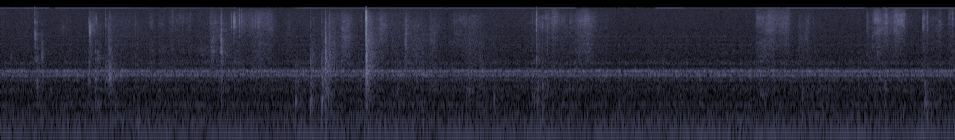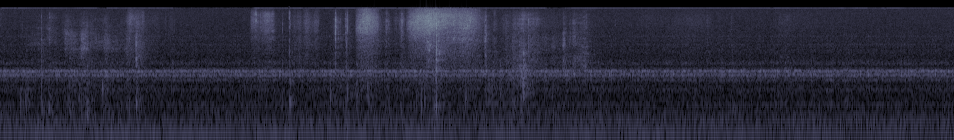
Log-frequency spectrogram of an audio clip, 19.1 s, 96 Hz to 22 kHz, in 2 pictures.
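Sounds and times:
steady hum: 0:00.0 - 0:19.0
paper sleeve rustling: 0:00.9 - 0:06.0, 0:07.6 - 0:11.1, 0:12.1 - 0:15.5.

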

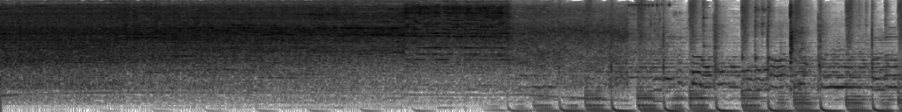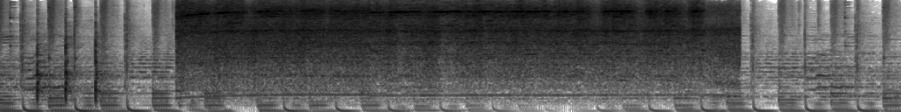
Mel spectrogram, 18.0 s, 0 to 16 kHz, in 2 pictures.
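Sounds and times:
angle grinder grinding metal: 0:00.0 - 0:07.1, 0:10.8 - 0:16.5
background music with a beat: 0:05.1 - 0:18.0.

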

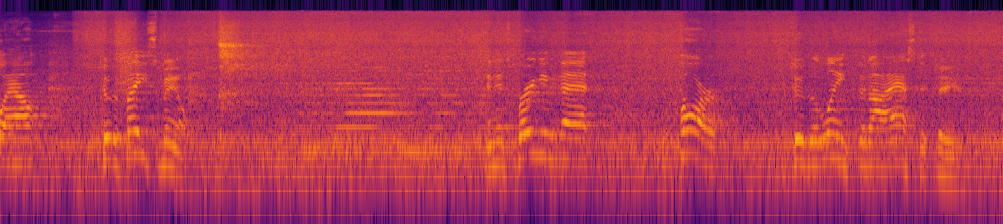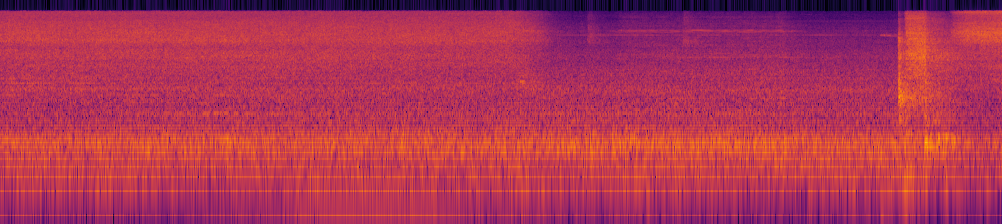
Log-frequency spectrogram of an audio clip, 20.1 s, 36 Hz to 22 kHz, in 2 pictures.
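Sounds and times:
milling machine hum: 0:00.7 - 0:18.9
hiss of coolant spray: 0:00.8 - 0:15.6, 0:19.0 - 0:20.0.

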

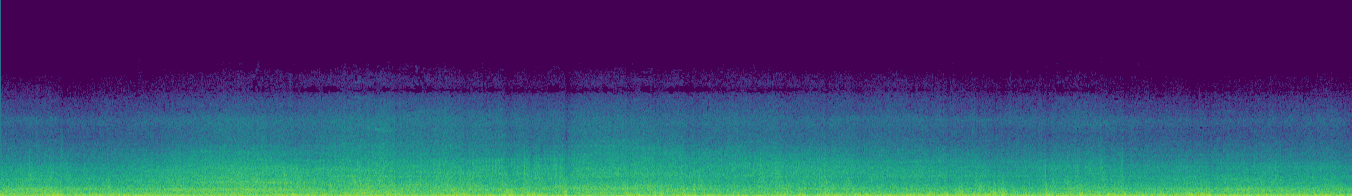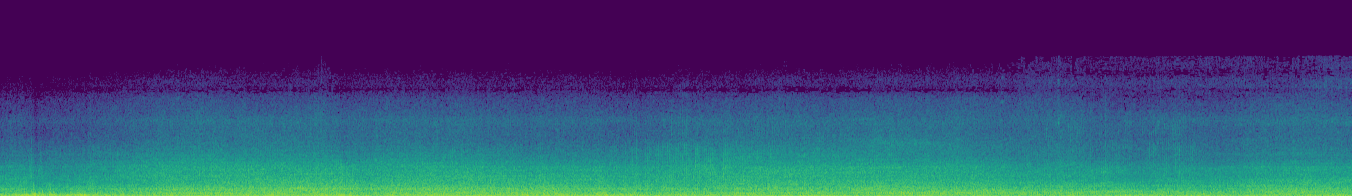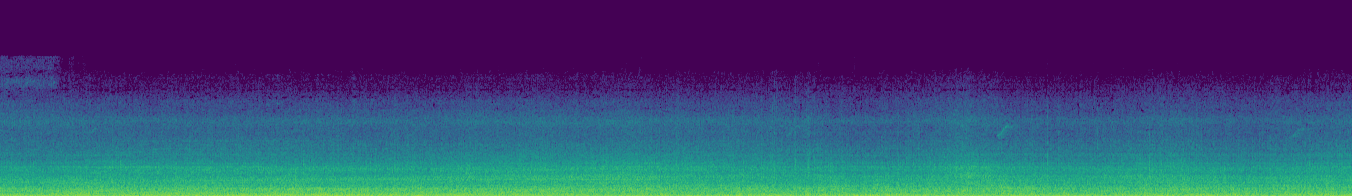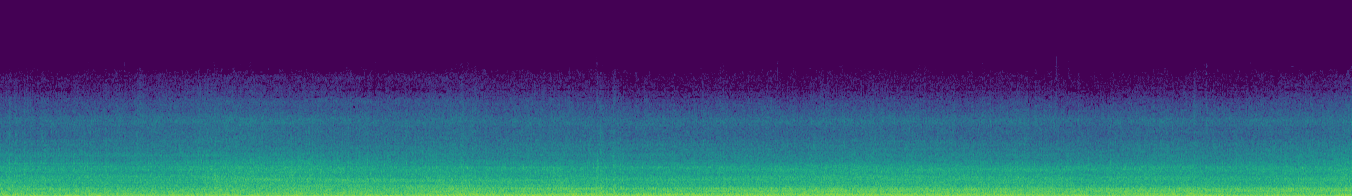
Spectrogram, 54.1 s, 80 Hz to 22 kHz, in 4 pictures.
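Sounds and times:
wind rushing over microphone: 0:00.0 - 0:54.0.

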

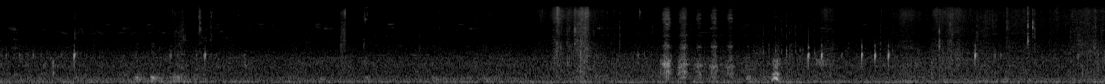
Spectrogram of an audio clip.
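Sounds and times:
cat walking through dry leaves: 0:09.0 - 0:11.0.

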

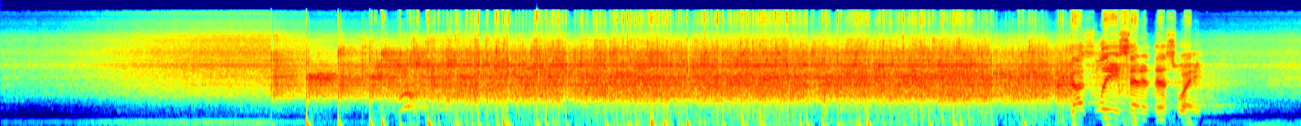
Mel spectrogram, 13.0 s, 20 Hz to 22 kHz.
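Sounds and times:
audience applauding and cheering: 0:02.7 - 0:11.3.

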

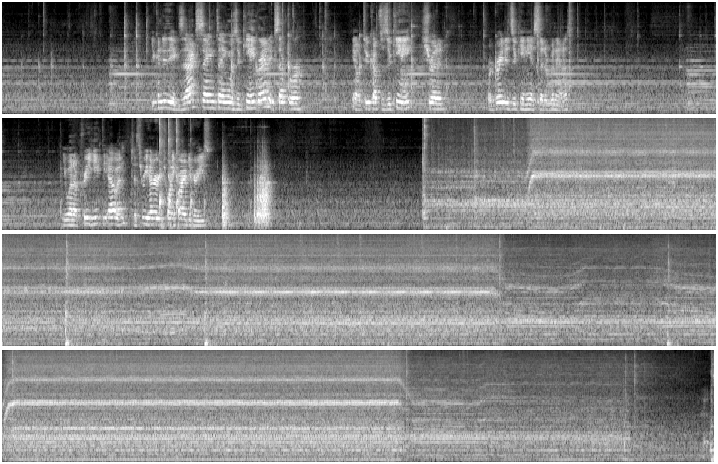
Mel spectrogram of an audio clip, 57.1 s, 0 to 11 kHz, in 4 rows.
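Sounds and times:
stand mixer motor whining: 0:22.7 - 0:56.3.

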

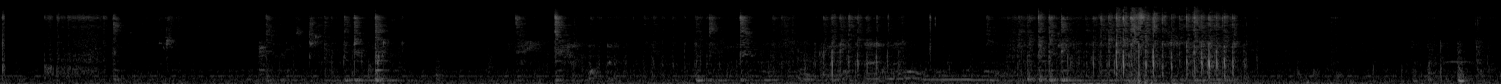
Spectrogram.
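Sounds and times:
bird splashing in water: 0:10.0 - 0:12.5.

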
